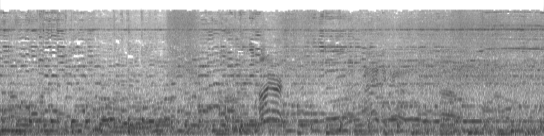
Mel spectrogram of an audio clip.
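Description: Instrumental background music with held notes over a steady beat.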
